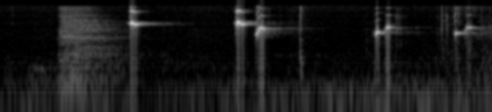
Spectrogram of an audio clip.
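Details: European goldfinch in clean copia Málaga song, used to stimulate young birds; a soft rustle, then sharp high downslurred chirps in pairs spaced about a second apart.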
